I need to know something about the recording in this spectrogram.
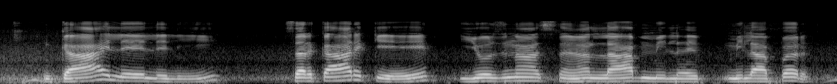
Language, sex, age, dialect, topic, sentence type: Maithili, male, 18-24, Angika, agriculture, question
